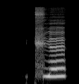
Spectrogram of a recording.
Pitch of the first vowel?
high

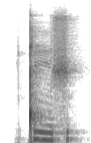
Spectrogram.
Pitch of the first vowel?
low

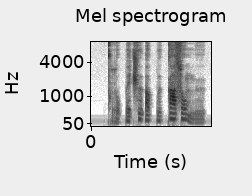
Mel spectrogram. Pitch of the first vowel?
low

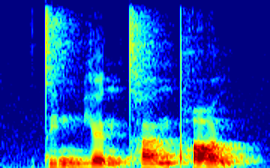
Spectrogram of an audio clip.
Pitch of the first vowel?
falling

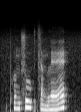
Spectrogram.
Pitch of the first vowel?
low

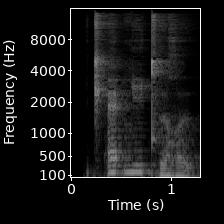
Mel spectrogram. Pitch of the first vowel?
high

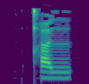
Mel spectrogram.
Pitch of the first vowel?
low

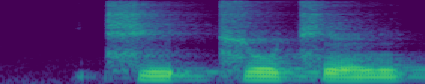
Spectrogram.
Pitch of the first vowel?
high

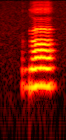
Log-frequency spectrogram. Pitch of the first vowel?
high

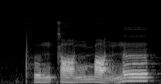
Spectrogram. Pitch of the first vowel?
rising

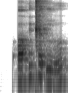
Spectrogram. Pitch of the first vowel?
low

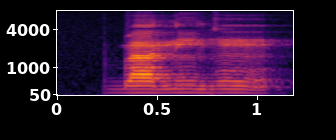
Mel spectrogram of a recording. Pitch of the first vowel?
low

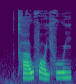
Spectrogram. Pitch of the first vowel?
rising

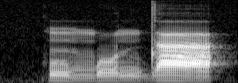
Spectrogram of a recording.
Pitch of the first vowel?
low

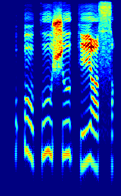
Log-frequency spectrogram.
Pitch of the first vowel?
falling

